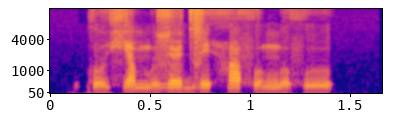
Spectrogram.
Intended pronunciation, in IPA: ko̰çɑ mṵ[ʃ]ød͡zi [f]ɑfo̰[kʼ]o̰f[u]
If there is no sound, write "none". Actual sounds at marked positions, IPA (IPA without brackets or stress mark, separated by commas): z, h, ŋ, ṵ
